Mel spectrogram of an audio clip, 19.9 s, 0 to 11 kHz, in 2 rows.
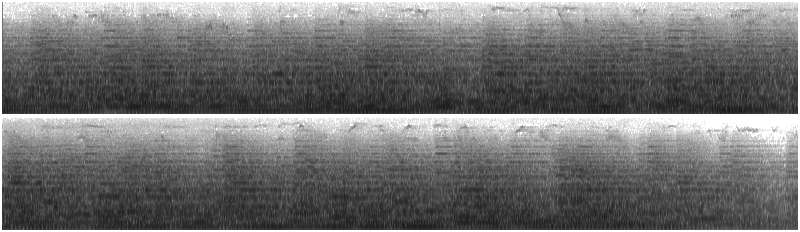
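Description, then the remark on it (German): The nine-bell peal of Speyer Cathedral rings together, with bells from the 19th and 20th centuries led by a bell of nearly 5.5 tonnes tuned to G0. Deep overlapping tones blend into a dense, continuous wash that stays loud and steady throughout, with no voices. “Das heutige, neunstimmige Geläut stammt aus dem 19. und 20. Jahrhundert und wird angeführt von der knapp 5,5 Tonnen schweren G0-Glocke.”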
